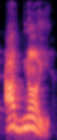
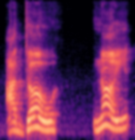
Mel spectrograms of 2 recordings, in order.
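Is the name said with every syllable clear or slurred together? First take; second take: slurred; clear. First: The syllables run together, dropping a vowel. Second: Every syllable is pronounced clearly and fully. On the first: The speaker calls it wrong. "he said Adnoi, and he really did not say the Shem properly" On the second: The speaker calls it right. "instead of saying the Shem properly"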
